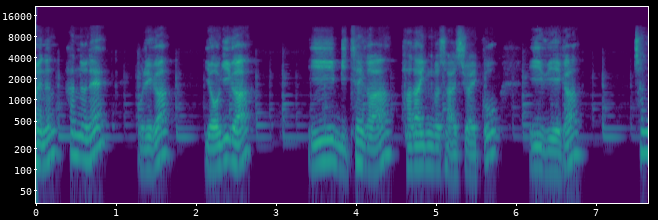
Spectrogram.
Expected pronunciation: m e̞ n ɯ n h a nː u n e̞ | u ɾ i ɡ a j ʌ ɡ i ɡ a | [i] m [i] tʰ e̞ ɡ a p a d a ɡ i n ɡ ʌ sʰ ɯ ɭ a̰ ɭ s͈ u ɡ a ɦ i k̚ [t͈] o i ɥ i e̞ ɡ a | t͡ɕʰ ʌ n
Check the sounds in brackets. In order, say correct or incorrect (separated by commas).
correct, correct, incorrect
